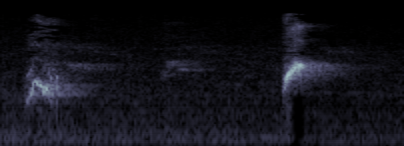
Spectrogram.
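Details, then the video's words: Two bright, rising whistled notes from a red-whiskered bulbul in song training, separated by a faint soft note and a pause of about one and a half seconds. "Red Whikered Bulbul Jambul bulbul SINGING training"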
